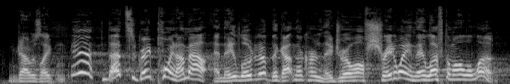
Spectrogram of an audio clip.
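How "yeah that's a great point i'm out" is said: much higher-pitched retold quote; high-voiced comic climb-down; mock hasty retreat. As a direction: play the captor backing out, pitched way up. Captor backing off in retold story.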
